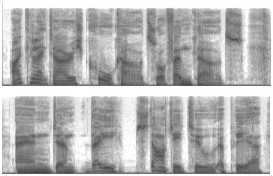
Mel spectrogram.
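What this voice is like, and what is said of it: English accent. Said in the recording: “originally from England ... I haven't lost the accent anyway. I will never have a Kerry accent.”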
